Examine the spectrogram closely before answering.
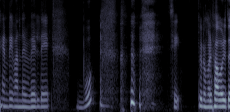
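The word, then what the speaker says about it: Henry van de Velde: Henry Valdeverde. Henry van der Velde. ¿Bu? Sí. Tu nombre favorito de pronunciar.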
